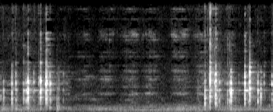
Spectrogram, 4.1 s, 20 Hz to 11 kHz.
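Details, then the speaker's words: Ranger 10-ton snatch block rocked by hand: loose metallic clatter in bursts each wiggle, quiet between; excessive play between roller and support, unlike a smooth comparison block. "see how noisy that thing is? Hear the difference?"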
